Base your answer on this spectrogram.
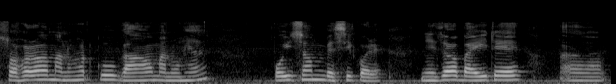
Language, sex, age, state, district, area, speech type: Assamese, female, 60+, Assam, Dhemaji, rural, spontaneous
